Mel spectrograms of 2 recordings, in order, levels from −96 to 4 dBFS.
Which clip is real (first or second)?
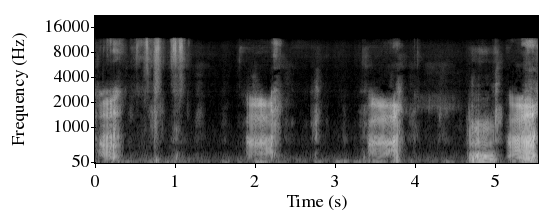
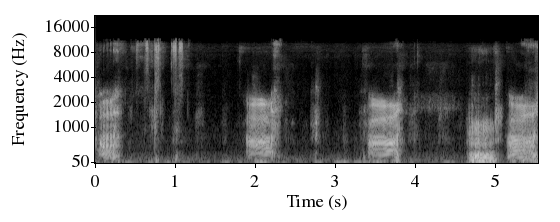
second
